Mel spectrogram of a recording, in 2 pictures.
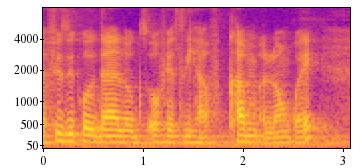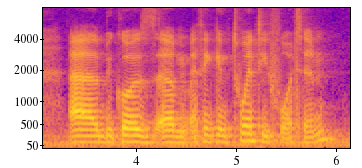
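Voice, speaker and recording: A woman's very deep, low voice at a fairly slow pace, with fairly even intonation and audible room echo. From Uganda. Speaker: journalist and digital media consultant. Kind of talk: interview monologue. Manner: hesitant, many fillers.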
